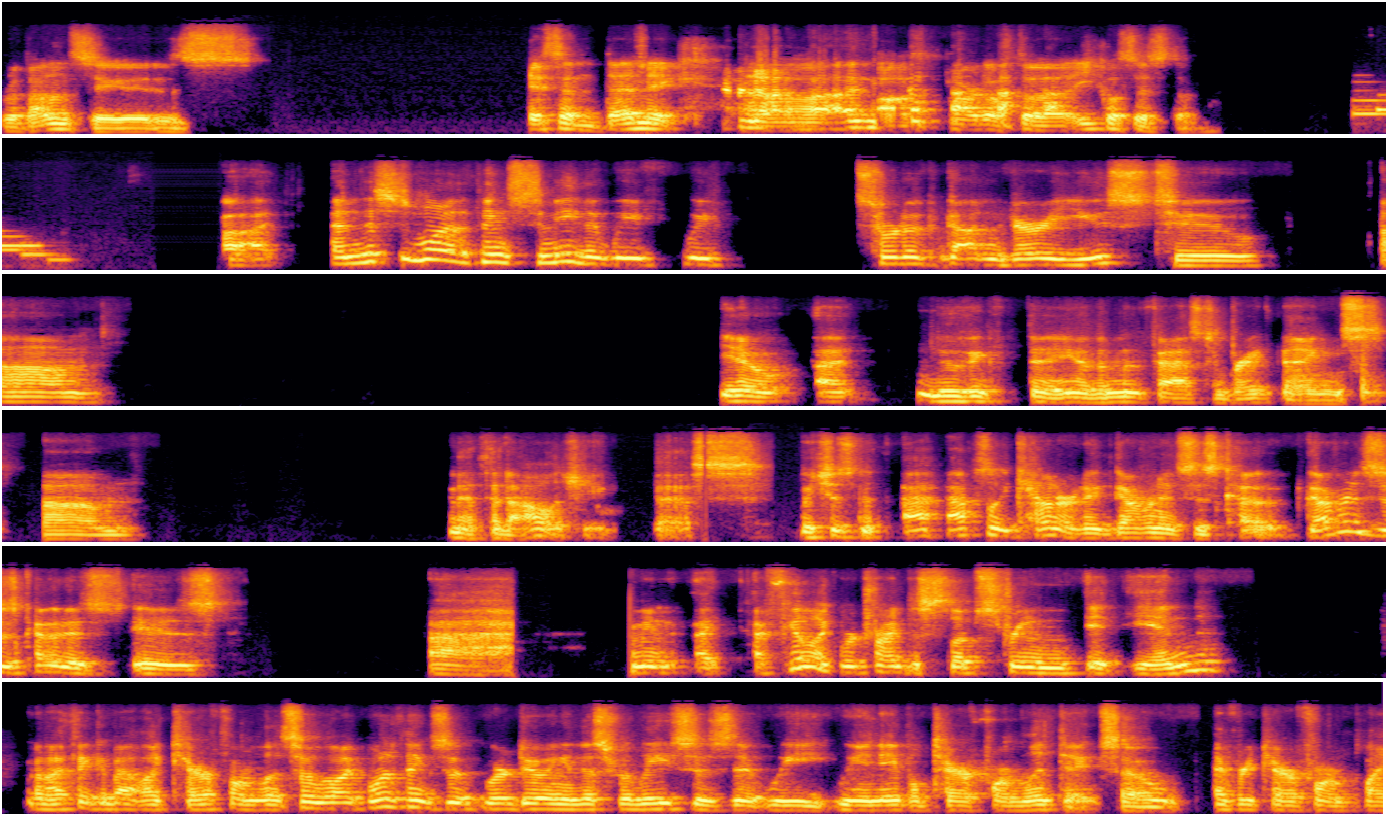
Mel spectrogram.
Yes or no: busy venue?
no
